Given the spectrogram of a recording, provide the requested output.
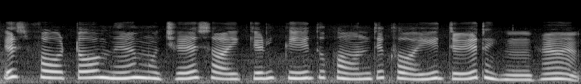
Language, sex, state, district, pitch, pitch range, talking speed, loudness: Hindi, female, Madhya Pradesh, Katni, 280 Hz, 255-300 Hz, 115 wpm, -13 LUFS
